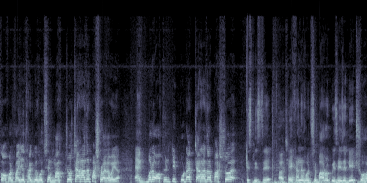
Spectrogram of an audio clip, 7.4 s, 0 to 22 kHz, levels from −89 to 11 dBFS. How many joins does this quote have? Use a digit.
1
